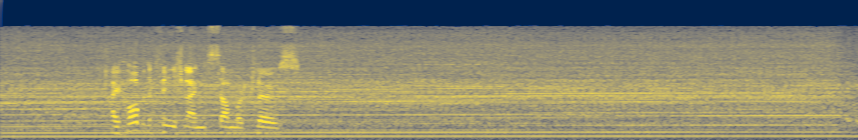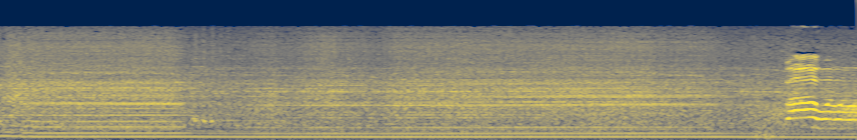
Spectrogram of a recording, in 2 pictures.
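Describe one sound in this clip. A car engine drones steadily at speed, dropping in pitch as gears shift.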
